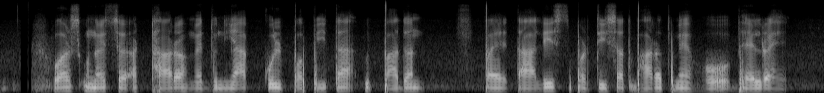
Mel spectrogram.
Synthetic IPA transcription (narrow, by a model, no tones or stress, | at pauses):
ʋəɾsʊnːəɪsːɔʔəʈʰːaːɾəɦmẽd̪ʊnijakʊlpəpit̪aʊt̪̚paːd̪ən | pɛ̃t̪aːliːspɾət̪isət̪bʱaːɾət̪mẽɦo̰bʱeːlɾəɦe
